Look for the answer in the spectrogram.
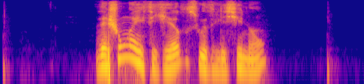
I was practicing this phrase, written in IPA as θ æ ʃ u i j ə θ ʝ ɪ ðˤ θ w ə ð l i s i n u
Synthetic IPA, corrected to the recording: ð æ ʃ u æ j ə θ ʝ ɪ ðˤ s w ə ð l i s i n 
